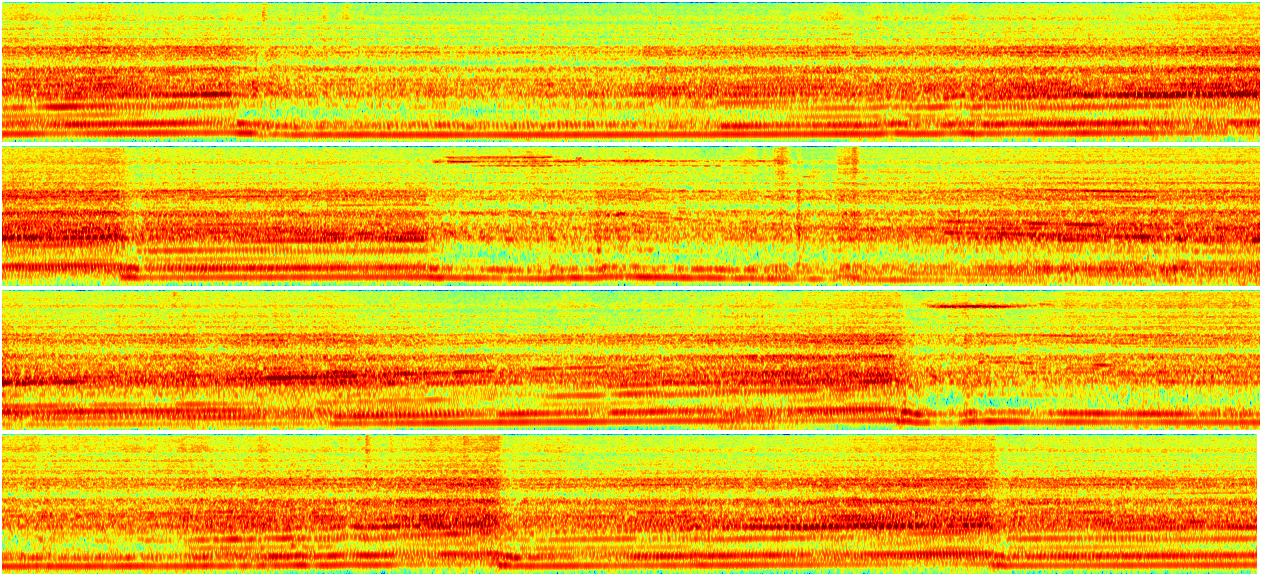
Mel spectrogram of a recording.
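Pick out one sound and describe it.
A race car engine roars loudly, its pitch rising and falling with gear shifts.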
